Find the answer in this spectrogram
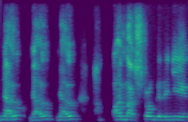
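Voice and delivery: shrill, very high, upset, defensive outburst. Retelling a scene from the play, imitating Sarah the djinn, upset and defensive. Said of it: "She gets upset".

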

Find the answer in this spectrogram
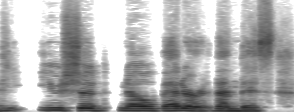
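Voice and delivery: normal talking voice

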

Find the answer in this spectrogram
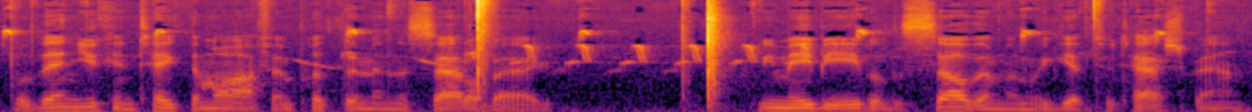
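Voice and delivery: plain reading voice

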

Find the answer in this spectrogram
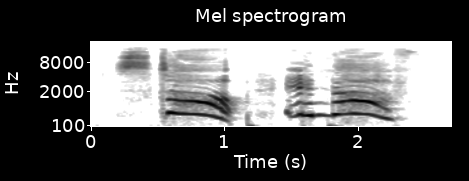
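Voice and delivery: very high, very loud crying out. As the porridge overflows onto the floor, a mother cries out. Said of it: "cried the mother".

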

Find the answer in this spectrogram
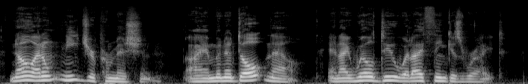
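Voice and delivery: ordinary delivery

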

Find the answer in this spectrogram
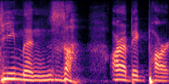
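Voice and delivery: slow, drawn-out, sermon-style preacher voice. Speaker breaks into a preacher voice mid-explanation. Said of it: "I had to say that like a preacher".

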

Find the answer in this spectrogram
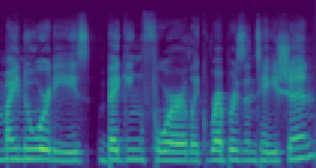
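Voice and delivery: ordinary delivery

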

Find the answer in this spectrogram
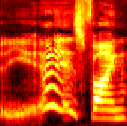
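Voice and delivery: hesitant, wavering voice. Recapping a scene where a character gets shot, dithering. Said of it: "(Emma dithers)".

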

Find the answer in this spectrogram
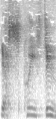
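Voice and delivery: high, eager, begging pleading voice. Backing up another's request, she answers, pleading. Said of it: "pleaded Alice".

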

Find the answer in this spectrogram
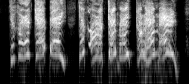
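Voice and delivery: frantic, panicked scream, very high-pitched. A fleeing character screams while being chased, panicked screaming. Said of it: "he gives out another scream".

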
